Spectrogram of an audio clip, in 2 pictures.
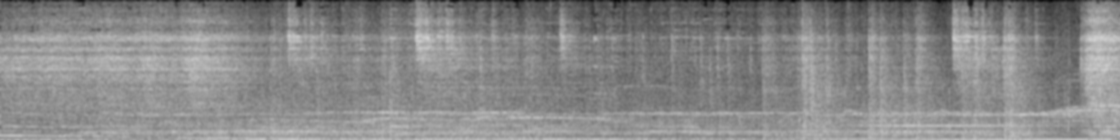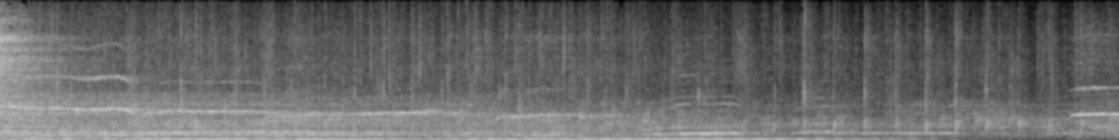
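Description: Live rock band playing. A long downward glide in pitch at the start settles into sustained chords over a held low bass note, which fades near the end.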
